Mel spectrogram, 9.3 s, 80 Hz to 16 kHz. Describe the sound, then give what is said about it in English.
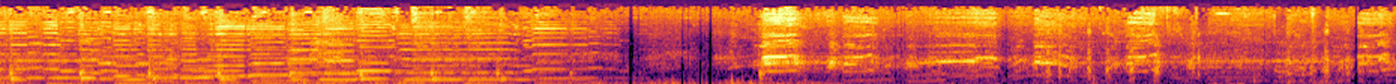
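A large flock of about 1,000 chickens on a farm, kept in a quarter-acre circle of electrified netting, clucking and squawking continuously, a dense overlapping chorus with occasional louder calls rising above the steady din. “This is the feather net where we have 1,000 chickens in a quarter acre circle of electrified netting.”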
